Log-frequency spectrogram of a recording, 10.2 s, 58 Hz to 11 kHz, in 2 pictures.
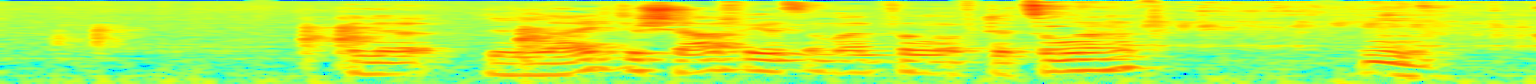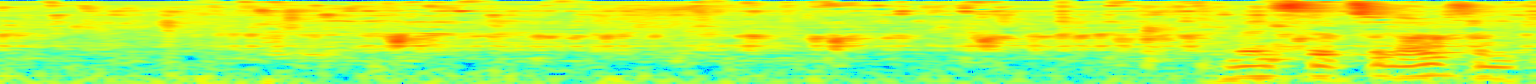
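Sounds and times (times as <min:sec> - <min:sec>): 
speech: 0:01.2 - 0:05.0, 0:09.2 - 0:10.2
wine trickling out of a pouring decanter: 0:03.4 - 0:10.2.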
